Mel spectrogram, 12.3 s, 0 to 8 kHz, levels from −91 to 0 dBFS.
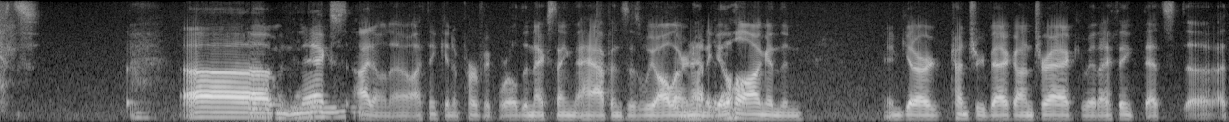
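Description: From 2.94 to 2.99 s, then 3.25 to 3.59 s, a second voice intrudes. This is the other side's voice leaking through, likely loudspeaker echo the canceller missed. It sits about 20 dB, then about 10 dB, below speech.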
